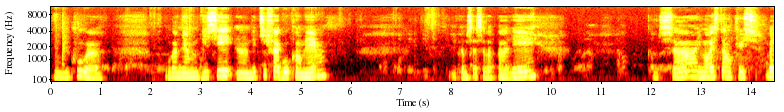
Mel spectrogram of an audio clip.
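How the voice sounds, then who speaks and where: In this casual crafting tutorial, a woman with a congested, nasal voice from a cold makes a table decoration while thinking out loud. Her lowish, slightly mellow voice keeps a fairly even intonation, moving a little slowly with frequent pauses.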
